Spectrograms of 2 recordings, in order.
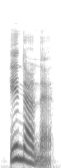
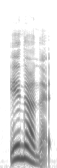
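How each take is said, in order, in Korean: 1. 가운데 t는 약화돼요. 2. 가운데 t는 약화돼요.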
